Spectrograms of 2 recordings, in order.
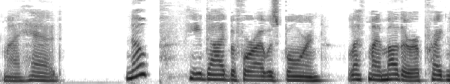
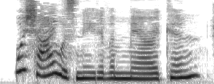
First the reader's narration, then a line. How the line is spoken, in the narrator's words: she said a little wistfully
